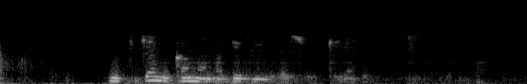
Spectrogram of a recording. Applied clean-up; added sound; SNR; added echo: neural separator model SepFormer DNS4.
